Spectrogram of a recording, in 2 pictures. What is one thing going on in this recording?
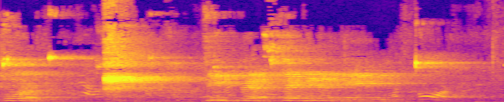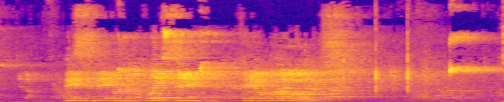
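A crowd in a large echoing gym cheers and talks.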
